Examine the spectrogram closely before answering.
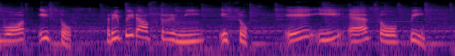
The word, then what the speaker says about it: Aesop: Aesop was a person from Greek country. He was a good storyteller. His name was Aesop.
